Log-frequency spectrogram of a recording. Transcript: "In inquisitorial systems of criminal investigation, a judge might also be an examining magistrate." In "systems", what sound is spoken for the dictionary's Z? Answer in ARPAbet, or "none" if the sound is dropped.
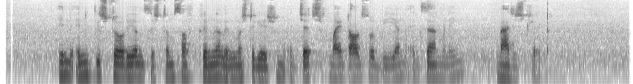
S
